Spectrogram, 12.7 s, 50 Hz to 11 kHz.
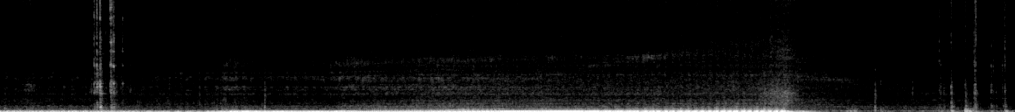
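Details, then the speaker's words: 1995 Ford Mustang with C4 three-speed automatic swapped in, two-stepped in the driveway: deep engine held at a steady raised rev for several seconds, rising and settling evenly, no knocks or rattles; normal, healthy revving. "As you saw, we were two-stepping it a little bit in the driveway. Sounds pretty good."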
